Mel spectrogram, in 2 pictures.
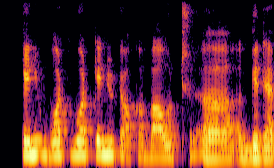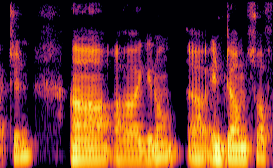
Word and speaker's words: Gedeptin: We pronounce it Gedeptin.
